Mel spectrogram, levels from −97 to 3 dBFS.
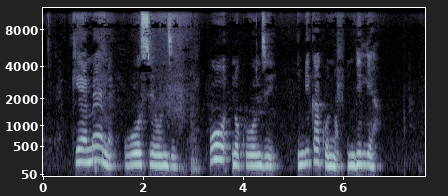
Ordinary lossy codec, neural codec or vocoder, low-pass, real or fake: AAC, 64 kbps; none; 10.8 kHz; real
